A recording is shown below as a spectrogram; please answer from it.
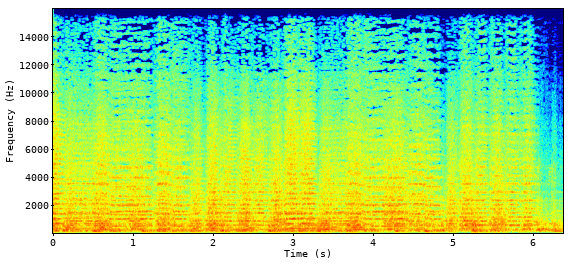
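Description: College marching band playing, its brass section carrying loud, sustained chords without a break.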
